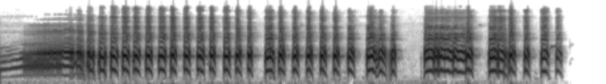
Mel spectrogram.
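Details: Hen's call meant as a trapping lure: a long, fast string of some thirty harsh, pulsed notes over seven seconds, broken by a few short gaps, opening with a drawn-out note.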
